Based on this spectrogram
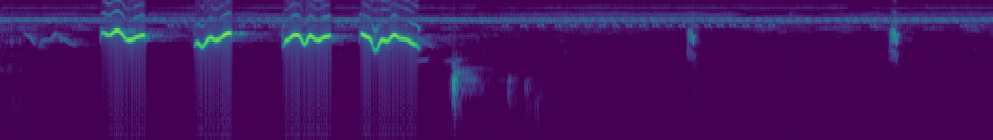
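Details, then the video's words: Five-coloured bird singing: four loud, rolling warbled phrases in quick succession within about two seconds, then a soft low note and two faint short chips, over a steady high insect whine. "tiếng chim ngũ sắc hót chuẩn muồi gọi buổi.."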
